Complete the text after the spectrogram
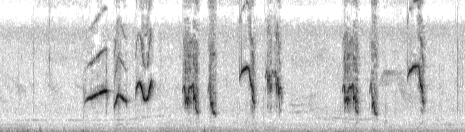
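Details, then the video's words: Greater green leafbird of the Medan type in lively full song: clusters of short, sharp whistled and slurred notes, some rising and some falling, delivered in quick bursts with brief pauses between them, over a faint low background hum. "SUARA BURUNG CAK IJO MEDAN GACOR"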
